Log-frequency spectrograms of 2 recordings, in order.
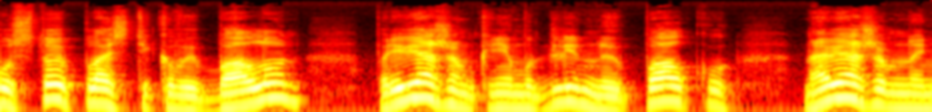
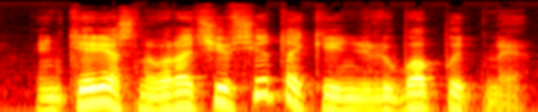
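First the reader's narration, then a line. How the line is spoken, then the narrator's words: Plain. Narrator (Russian): спросил он Егора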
